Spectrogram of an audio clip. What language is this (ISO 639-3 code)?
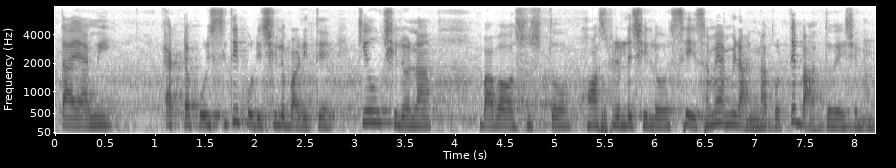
ben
